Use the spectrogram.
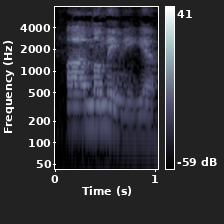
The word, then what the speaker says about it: Mamimi: So it starts with Takun and how do you pronounce her name? Who's? Mamimi? Mamimi? Is it? Mamimi, yeah.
